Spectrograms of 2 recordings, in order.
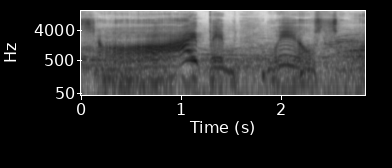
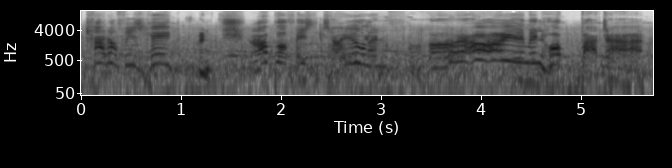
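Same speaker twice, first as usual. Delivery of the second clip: gleeful witch chant, building higher; witches crying out. A narrator's reading. Witches urging a grisly end for the boy, gleeful cries. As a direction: relish it, stretching out the final phrase. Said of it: "cried the witches".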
